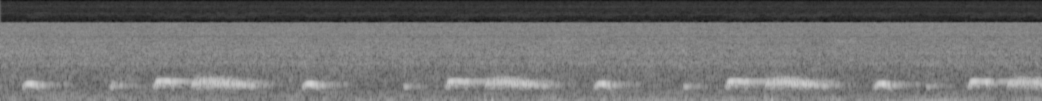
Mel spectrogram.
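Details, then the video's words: Spotted dove giving its coo as a lure for wild doves: mellow low-pitched phrases, each a short note, a longer rolling coo and a clipped end note, about four phrases at an even pace over a faint hum. "Tiếng chim cu gáy gù gọi hay cực chất dùng kích bổi gù kich mồi"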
